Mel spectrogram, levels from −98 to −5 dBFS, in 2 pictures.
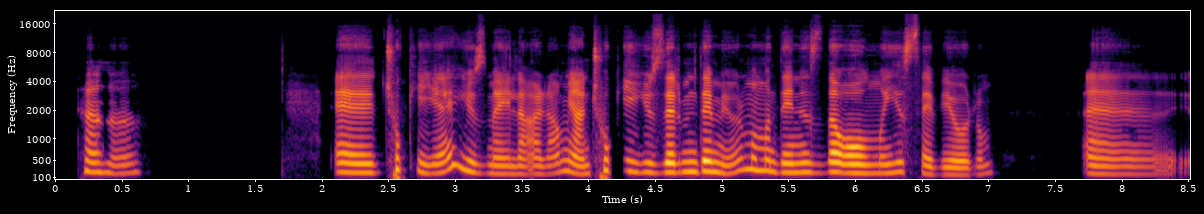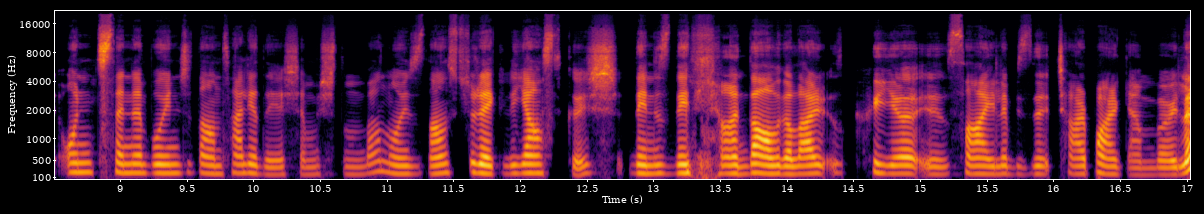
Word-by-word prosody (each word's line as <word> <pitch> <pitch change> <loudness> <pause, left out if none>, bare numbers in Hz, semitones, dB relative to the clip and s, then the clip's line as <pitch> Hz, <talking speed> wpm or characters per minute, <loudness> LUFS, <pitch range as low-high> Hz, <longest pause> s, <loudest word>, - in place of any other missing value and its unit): Hı 245 - -5
hı. 205 0 -10 1.5
Eee, 210 -2 +2
çok 280 -3 -6
iyi 215 - -3
yüzmeyle 185 -5 -3
aram. 190 +7 -7
Yani, 190 -3 -1
çok 260 +2 -7
iyi 225 -2 -6
yüzerim 220 +2 +2
demiyorum 235 +3 +2
ama 255 -4 -2
denizde 215 +1 +1
olmayı 200 +1 +2
seviyorum. 175 0 -5 0.7
Eee, 175 -2 -7
13 220 0 -2
sene 205 -2 +4
boyunca 200 +1 -2
da 205 - -4
Antalya'da 190 -1 -3
yaşamıştım 170 +1 -11
ben, 220 +3 -8
o 195 -4 -4
yüzden 185 +2 -2
sürekli 195 -3 +2
yaz, 200 0 +2
kış 200 - 0
denizdeydik. 195 +1 +1
Yani, 190 -1 +3
dalgalar, 190 -2 +7
ııı, 205 - -16
kıyıya, 190 -3 +1
eee, 175 0 -8
sahile, 185 0 0
bize 180 +1 -7
çarparken, 180 -4 -2
böyle, 165 +1 +6
195 Hz, 135 wpm, -24 LUFS, 180-210 Hz, 1.5 s, dalgalar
